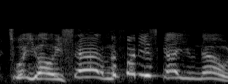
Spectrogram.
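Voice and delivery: high-pitched, hammed-up indignation; wounded protest. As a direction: plead your case in comic disbelief. Acts out wounded protest to wife.

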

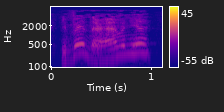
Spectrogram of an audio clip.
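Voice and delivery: ordinary talk

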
